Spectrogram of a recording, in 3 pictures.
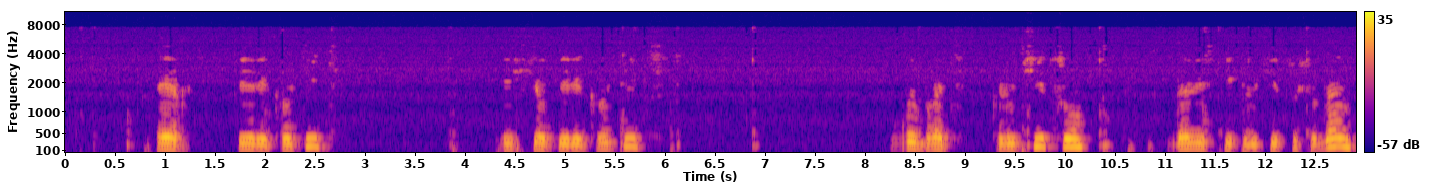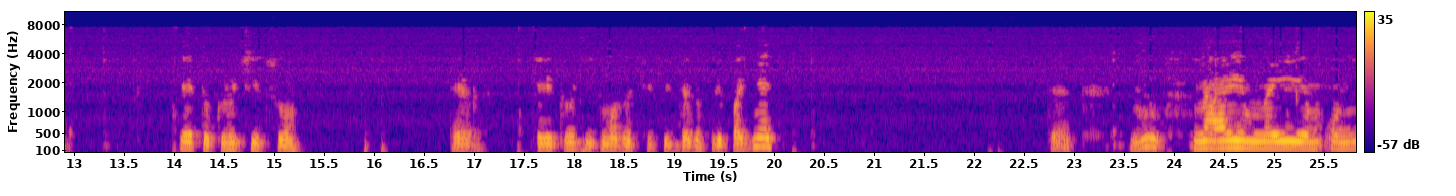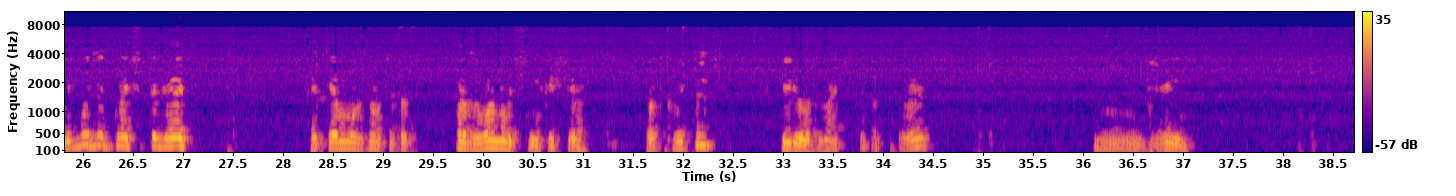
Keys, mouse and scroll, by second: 0.1 click, 0.7 r, 2.0 click, 2.6-3.7 middle drag, 4.2 r, 5.5 click, 6.1-6.7 middle drag, 9.6-10.3 middle drag, 10.6 r, 11.9 middle click, 13.0 middle click, 14.1 click, 15.9 r, 17.3 click, 18.1 g, 19.7 click, 20.3-23.4 middle drag, 24.7-25.1 shift+middle drag, 25.4 scroll up 1, 25.5-26.1 middle drag, 27.5 scroll up 1, 27.7-28.4 middle drag, 29.2-29.7 drag, 30.2-31.2 middle drag, 31.7-32.5 drag, 34.0 r, 34.9 click, 36.6 g, 38.1 click.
